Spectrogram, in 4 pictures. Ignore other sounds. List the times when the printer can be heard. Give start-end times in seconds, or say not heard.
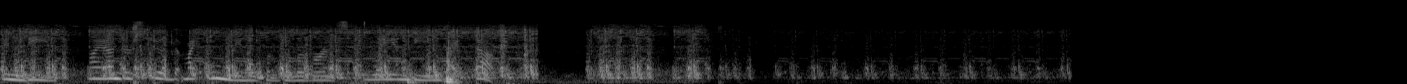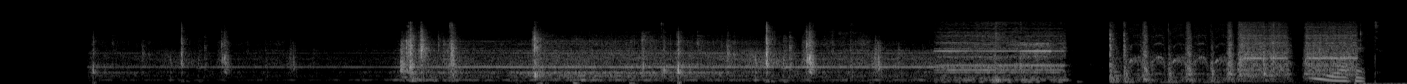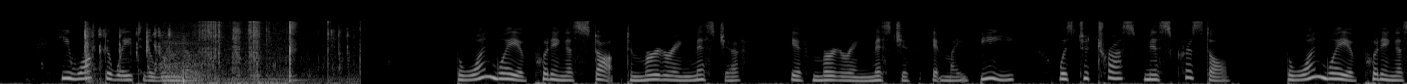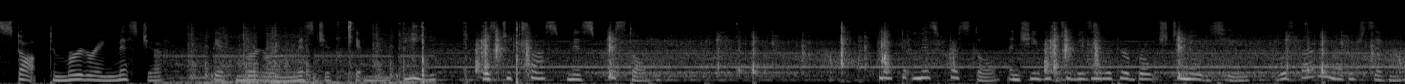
0.0-10.8, 14.9-27.6, 43.8-56.2.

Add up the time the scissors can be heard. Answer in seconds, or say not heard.
5 s.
